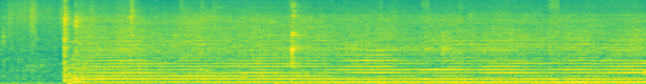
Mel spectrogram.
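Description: A machine hums steadily.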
